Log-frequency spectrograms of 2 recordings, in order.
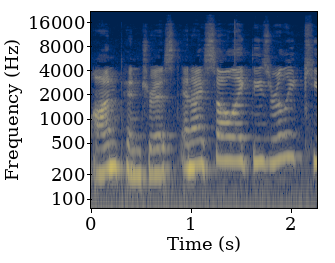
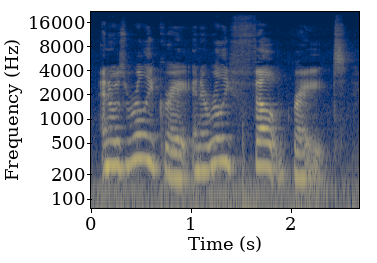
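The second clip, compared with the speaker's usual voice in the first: ordinary delivery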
